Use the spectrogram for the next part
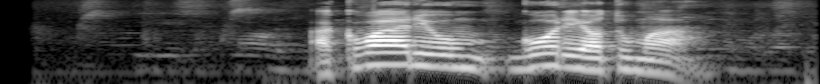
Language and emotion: Russian, neutral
